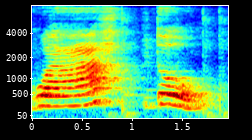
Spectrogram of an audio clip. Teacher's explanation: No guardo, o ditongo é crescente porque primeiro eu tenho uma semivogal e depois eu tenho a vogal. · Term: ditongo crescente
